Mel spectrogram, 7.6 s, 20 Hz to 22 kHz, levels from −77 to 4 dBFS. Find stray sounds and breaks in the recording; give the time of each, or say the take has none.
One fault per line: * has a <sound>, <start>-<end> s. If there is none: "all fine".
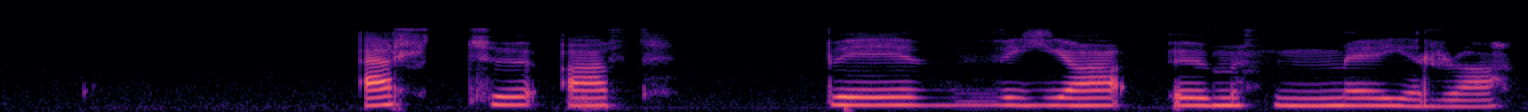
all fine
